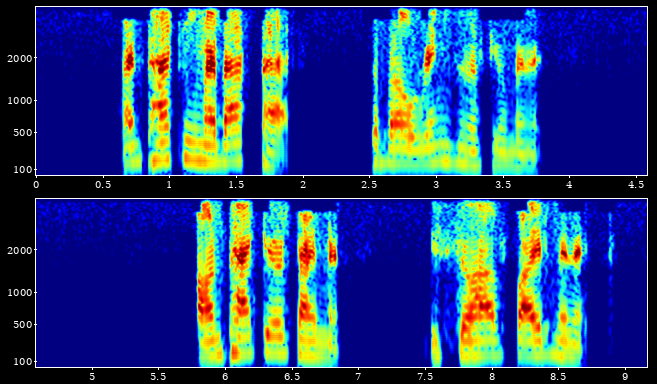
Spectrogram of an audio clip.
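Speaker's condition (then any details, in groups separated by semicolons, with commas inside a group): Cerebral palsy; voice improved over last year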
